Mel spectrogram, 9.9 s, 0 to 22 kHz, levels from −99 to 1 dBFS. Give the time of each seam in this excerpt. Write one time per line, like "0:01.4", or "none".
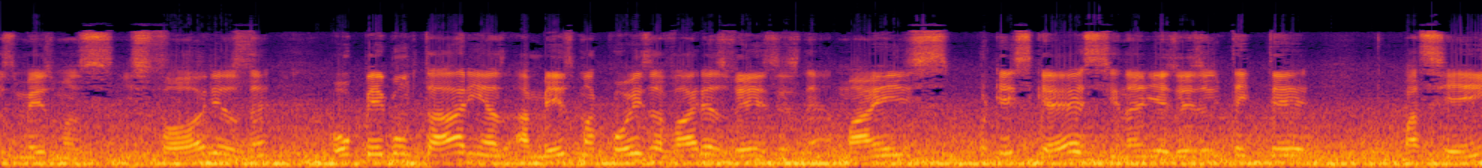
0:05.5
